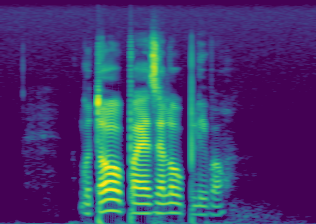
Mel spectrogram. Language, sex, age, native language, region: Slovenian, male, 18-29, Slovenian, Posavska region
